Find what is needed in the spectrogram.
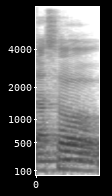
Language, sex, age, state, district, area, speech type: Odia, male, 60+, Odisha, Boudh, rural, spontaneous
